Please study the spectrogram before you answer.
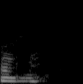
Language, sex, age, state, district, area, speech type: Odia, male, 18-30, Odisha, Balasore, rural, conversation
